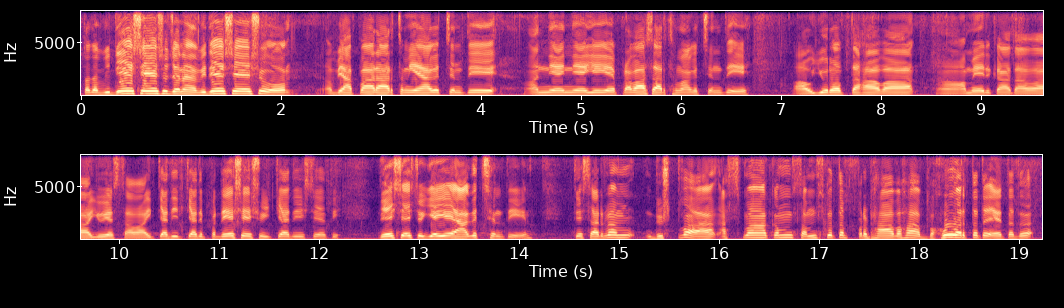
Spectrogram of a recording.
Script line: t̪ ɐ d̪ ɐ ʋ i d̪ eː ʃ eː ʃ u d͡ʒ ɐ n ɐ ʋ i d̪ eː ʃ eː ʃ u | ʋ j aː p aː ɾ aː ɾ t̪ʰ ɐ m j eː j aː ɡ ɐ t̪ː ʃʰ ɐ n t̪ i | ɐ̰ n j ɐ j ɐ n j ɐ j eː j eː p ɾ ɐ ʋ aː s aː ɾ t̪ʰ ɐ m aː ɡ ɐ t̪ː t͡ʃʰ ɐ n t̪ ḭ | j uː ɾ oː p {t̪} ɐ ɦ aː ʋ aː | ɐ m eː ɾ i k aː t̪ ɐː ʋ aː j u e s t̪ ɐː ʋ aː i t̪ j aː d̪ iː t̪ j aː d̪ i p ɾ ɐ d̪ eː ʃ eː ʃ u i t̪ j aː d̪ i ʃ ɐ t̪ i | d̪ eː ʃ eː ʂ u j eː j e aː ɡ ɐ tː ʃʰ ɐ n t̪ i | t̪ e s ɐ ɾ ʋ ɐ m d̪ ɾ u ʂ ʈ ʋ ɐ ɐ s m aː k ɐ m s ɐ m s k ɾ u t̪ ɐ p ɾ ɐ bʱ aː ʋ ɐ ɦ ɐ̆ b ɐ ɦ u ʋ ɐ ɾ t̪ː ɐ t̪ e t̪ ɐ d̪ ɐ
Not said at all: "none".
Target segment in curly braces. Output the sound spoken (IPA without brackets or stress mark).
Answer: t̪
